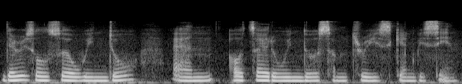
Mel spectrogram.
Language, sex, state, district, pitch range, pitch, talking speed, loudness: English, female, Nagaland, Kohima, 170-185 Hz, 175 Hz, 170 wpm, -14 LUFS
